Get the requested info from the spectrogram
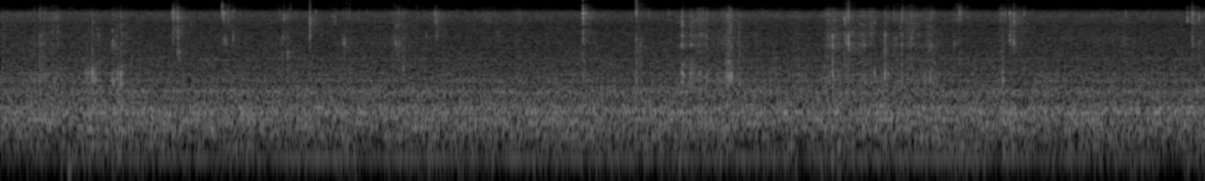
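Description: Close-up chewing of ketchup-dipped french fries: soft wet squishes and many small mouth clicks over steady background noise.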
